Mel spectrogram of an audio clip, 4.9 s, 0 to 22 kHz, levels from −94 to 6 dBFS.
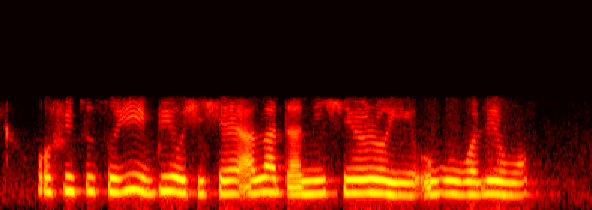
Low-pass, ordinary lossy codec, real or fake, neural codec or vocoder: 3.6 kHz; Opus, 16 kbps; real; none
